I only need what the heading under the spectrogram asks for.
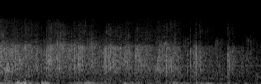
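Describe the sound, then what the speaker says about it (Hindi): Audience at a Hindi-language network marketing training session claps in a fairly muted, steady patter that sounds modest and unenthusiastic, moderately distant and without talk over it. "ये तो बड़ी मरी हुई तालियां थी आपकी।"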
